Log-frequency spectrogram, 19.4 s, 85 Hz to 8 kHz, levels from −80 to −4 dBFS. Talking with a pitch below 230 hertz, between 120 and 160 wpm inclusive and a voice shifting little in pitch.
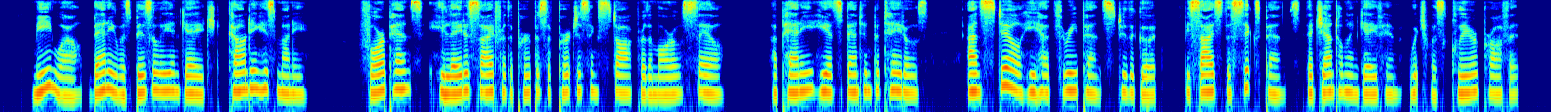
Yes: high, 190 Hz; average, 150 wpm; narrow, 1.7 semitones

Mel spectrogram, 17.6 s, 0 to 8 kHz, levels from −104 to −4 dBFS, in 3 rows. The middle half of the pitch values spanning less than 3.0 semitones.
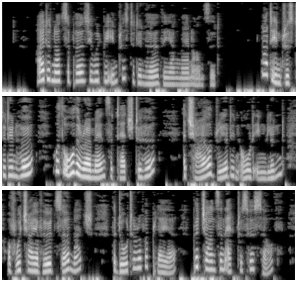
No: average, 5.2 semitones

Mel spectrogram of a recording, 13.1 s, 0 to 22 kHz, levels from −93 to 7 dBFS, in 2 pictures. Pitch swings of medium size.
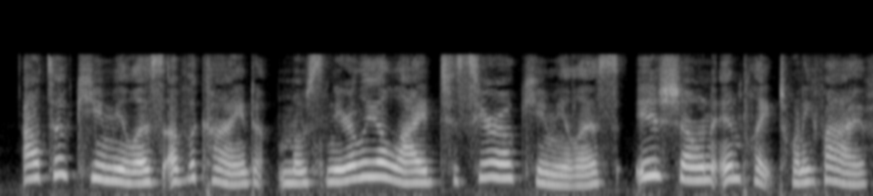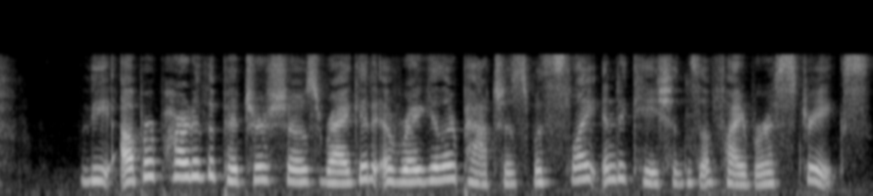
Yes: average, 4.5 semitones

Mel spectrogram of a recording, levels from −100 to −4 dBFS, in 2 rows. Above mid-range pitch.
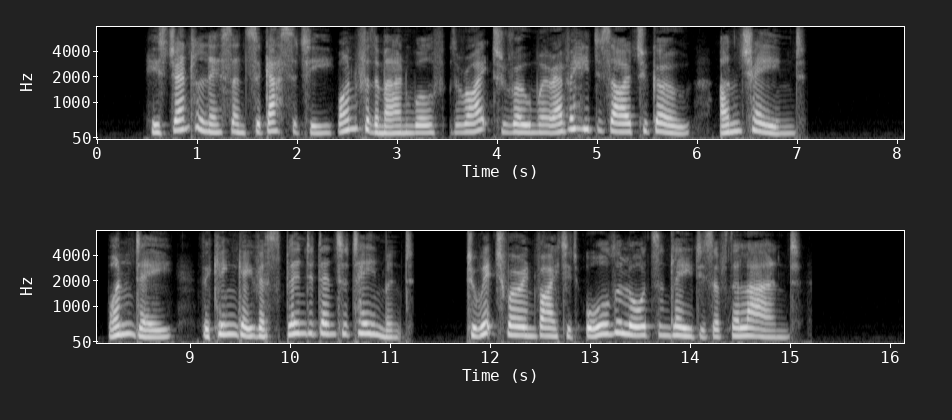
Yes: high, 210 Hz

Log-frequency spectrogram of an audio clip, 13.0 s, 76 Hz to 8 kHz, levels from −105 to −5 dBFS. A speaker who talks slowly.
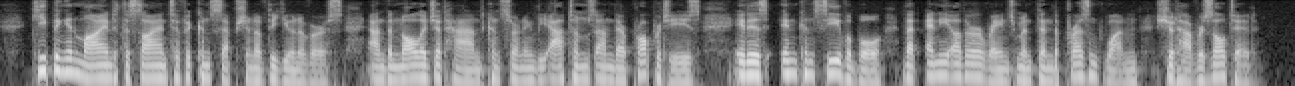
No: average, 155 wpm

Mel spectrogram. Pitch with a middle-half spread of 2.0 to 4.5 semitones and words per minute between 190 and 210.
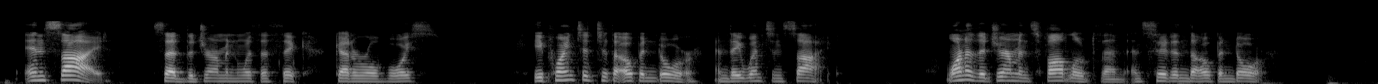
No: average, 3.4 semitones; slow, 135 wpm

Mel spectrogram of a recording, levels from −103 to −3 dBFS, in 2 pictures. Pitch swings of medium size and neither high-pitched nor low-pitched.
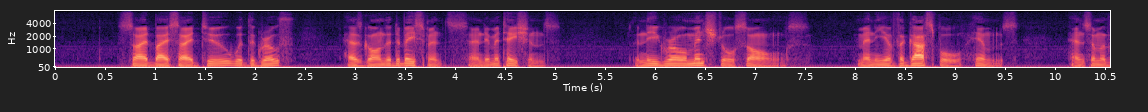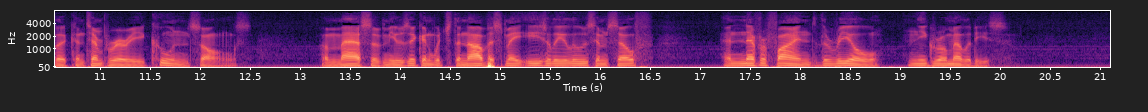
No: average, 3.6 semitones; very low, 95 Hz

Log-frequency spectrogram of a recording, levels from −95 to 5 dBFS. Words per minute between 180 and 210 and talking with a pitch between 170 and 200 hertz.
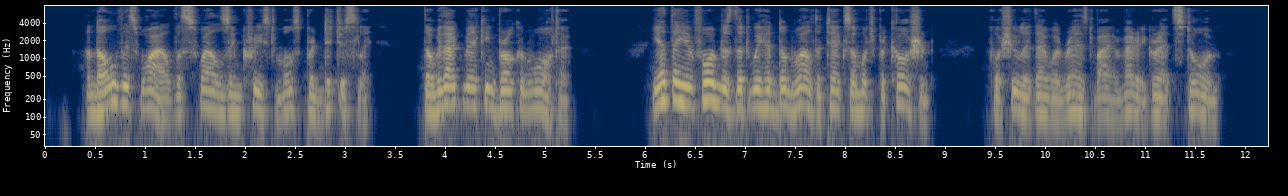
No: average, 185 wpm; low, 130 Hz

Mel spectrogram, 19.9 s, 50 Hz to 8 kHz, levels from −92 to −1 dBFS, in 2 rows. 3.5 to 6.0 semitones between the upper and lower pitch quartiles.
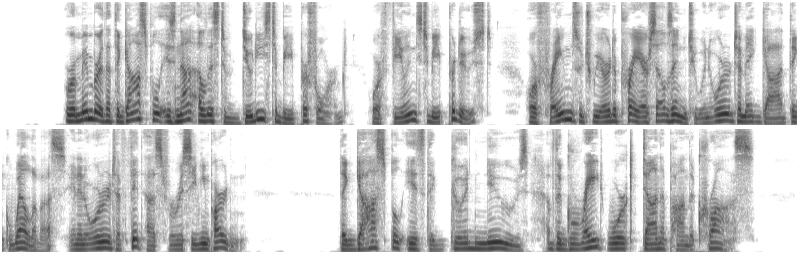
Yes: average, 4.1 semitones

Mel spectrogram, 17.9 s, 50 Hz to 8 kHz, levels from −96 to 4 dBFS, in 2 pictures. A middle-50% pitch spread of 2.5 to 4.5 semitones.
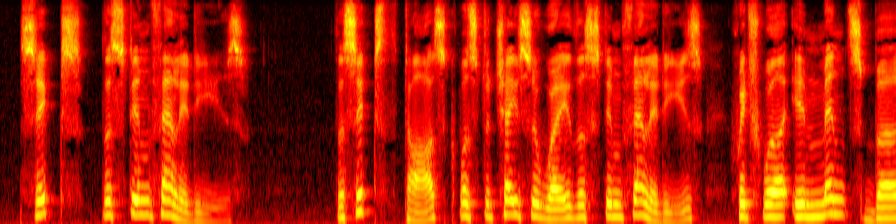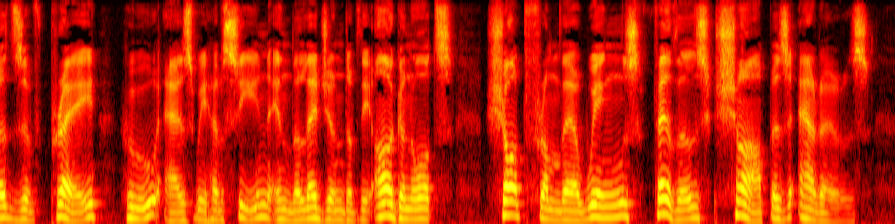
No: average, 5.3 semitones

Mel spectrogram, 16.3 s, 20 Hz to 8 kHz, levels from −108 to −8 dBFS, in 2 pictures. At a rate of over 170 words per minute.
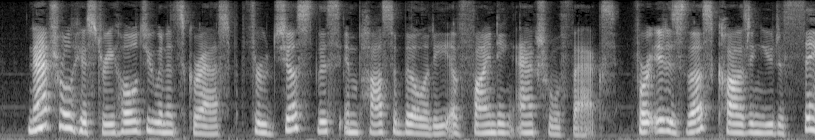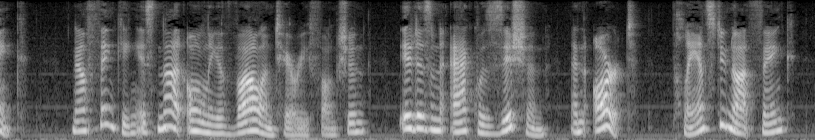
No: average, 150 wpm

